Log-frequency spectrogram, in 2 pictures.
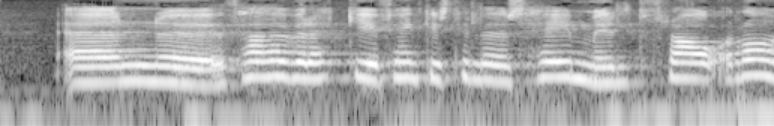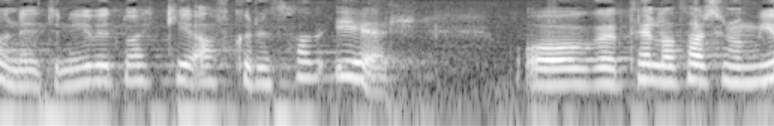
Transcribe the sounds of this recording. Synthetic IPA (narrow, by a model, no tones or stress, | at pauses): ɛnθaðhɛvʏɾɛhcɪfejɲcɪst̪ʰɪlaθθɛsheːjmɪlt̪fɾawraːwðʏnejt̪ʏnjɛvejt̪nuɛhcɪʔafkʰʏɾɪθaðɛɾ̥ | ɔɣt̪ʰɪlaðθaðsɛmnumj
